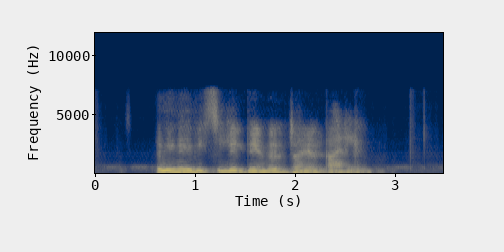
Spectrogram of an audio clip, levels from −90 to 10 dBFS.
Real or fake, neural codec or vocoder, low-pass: fake; codec, 16 kHz, 0.5 kbps, FreqCodec, smaller model; 7.2 kHz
